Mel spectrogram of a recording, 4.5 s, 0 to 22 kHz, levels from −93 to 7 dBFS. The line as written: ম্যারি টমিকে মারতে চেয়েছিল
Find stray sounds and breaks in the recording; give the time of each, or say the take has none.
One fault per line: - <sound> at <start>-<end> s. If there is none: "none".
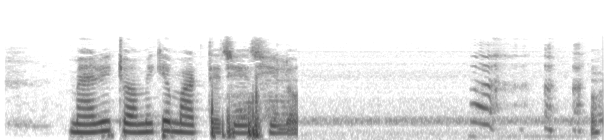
- laugh at 3.5-4.4 s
